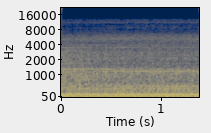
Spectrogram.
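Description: A custom Peterbilt truck with straight pipes and an 18-speed transmission, its engine rumbling loud, deep and steady from close by, with no break or change.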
